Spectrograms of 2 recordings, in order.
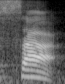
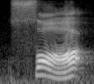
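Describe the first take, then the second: First: The syllable is thin with an open vowel. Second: The syllable is heavy with a rounded vowel. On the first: The speaker calls it wrong. "tidak boleh ... berubah huruf menjadi sin" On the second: The speaker calls it right. "Begitu juga so"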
